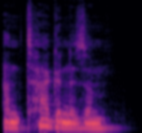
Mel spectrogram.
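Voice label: "antagonism", British English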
